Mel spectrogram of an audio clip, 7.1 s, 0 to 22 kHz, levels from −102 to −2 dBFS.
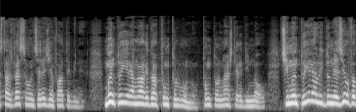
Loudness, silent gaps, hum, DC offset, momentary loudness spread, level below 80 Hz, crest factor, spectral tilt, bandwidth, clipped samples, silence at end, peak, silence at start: -20 LUFS; none; none; under 0.1%; 13 LU; -72 dBFS; 16 dB; -6.5 dB/octave; 12.5 kHz; under 0.1%; 0 s; -4 dBFS; 0 s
